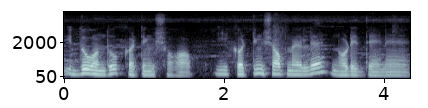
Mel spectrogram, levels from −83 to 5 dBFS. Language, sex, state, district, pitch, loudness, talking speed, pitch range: Kannada, male, Karnataka, Koppal, 115 Hz, -20 LUFS, 125 wpm, 100-130 Hz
